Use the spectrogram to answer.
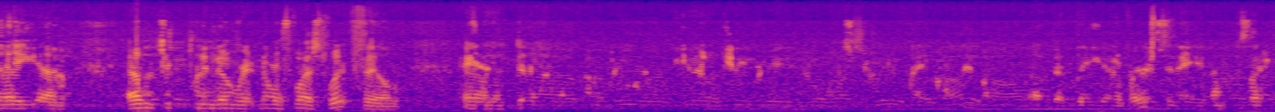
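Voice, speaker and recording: With a flat, monotone delivery, a man speaks at a moderate pace, his loudness swinging widely against noticeable background noise. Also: medium pitch for a man. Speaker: sports talk radio host. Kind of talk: sports talk radio conversation. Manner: conversational, reminiscing.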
